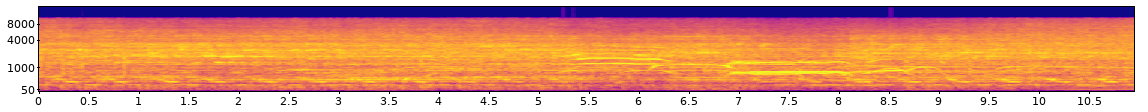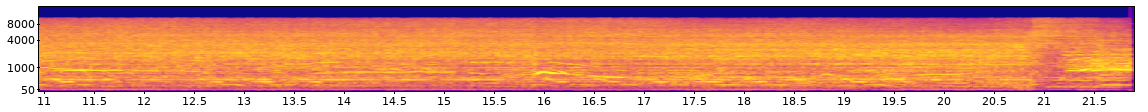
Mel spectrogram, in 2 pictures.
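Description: Live rock band playing loud, with heavily distorted electric guitars holding dense sustained chords and drums underneath. Bending, sliding lead-guitar notes ride over it from about five to eight seconds in.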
